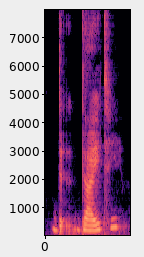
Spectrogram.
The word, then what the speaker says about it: deity: be his wife i was transcending into deity deity that's how you pronounce it and would would lord over riven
